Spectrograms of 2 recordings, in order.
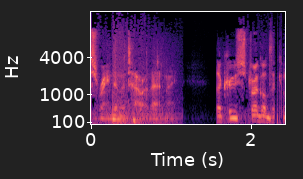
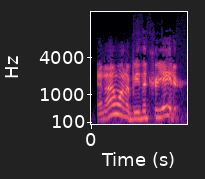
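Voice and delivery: higher, louder eager claim; eager exclaim; 13 semitones higher, 4 dB louder than usual. A narrator's reading. Kesset claiming the creator job, eagerly exclaiming. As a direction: blurt it out with excitement. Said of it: "Kesset exclaimed".

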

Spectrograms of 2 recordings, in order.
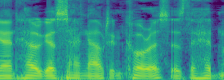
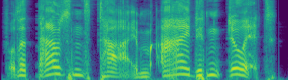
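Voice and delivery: protesting; 13 semitones higher, slower than usual. A narrator's reading. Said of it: "Salazar protested".

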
